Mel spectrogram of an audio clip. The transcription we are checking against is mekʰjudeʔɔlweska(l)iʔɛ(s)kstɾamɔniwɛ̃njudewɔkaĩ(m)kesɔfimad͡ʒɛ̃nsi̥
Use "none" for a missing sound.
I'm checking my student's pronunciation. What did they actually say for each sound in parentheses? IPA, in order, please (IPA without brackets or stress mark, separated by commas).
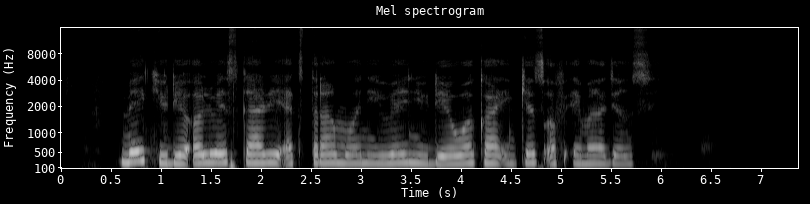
ɹ, none, n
